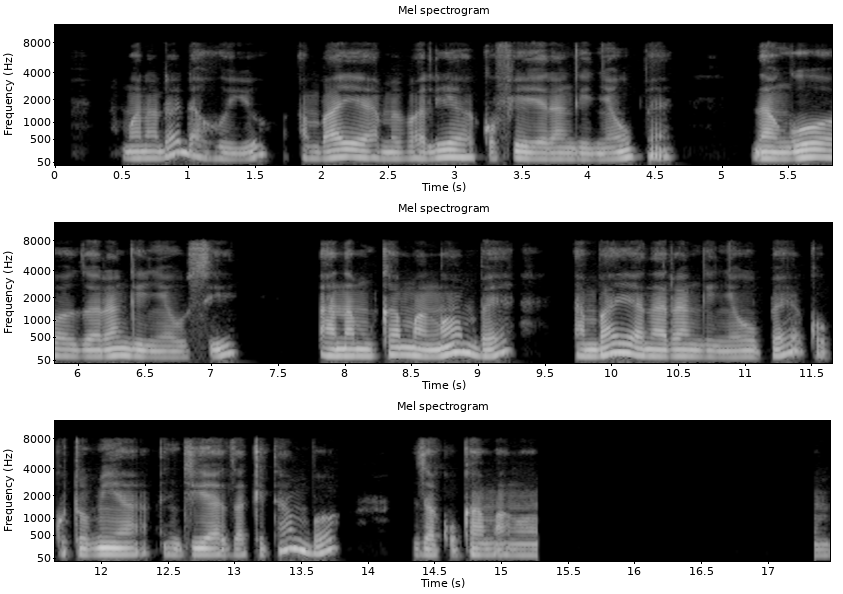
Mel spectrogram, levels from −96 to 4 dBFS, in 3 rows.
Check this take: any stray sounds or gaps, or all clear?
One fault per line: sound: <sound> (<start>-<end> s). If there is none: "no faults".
no faults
